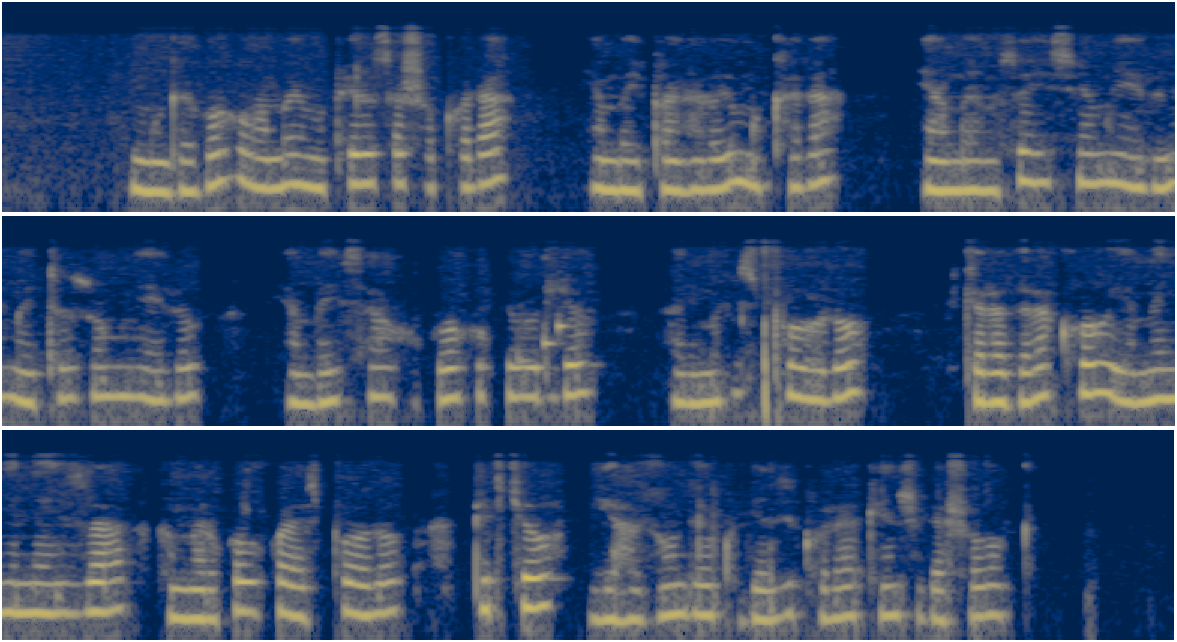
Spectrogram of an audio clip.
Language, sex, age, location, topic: Kinyarwanda, female, 36-49, Huye, health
